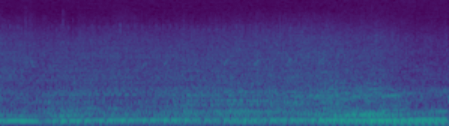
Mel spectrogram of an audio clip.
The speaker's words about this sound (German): Der Mann, der da wegfährt, ist sehr klug.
